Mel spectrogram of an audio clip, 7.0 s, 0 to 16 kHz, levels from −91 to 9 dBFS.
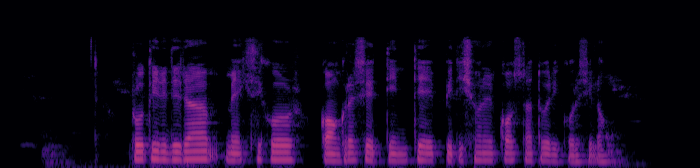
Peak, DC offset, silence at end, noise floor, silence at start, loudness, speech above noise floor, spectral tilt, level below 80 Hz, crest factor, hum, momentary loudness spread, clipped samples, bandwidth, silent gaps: -26 dBFS; under 0.1%; 0.8 s; under -90 dBFS; 0.45 s; -47 LUFS; over 43 dB; -4.5 dB/octave; -78 dBFS; 22 dB; none; 12 LU; under 0.1%; 7.6 kHz; none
